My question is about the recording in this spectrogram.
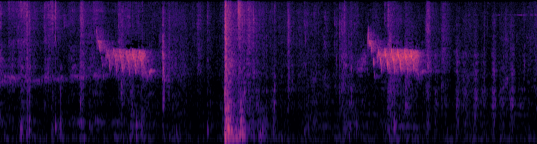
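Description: A bird calls twice, each time a short, high, rapid rattling trill. About three and a half seconds in there is a single heavy thud of a wooden post or log dropped on the dirt ground.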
